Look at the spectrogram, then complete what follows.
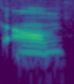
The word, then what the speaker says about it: AUM: It's like they spell it AUM, but it's like Om, and John Paul Moss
